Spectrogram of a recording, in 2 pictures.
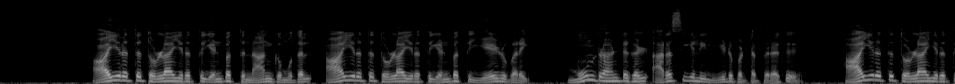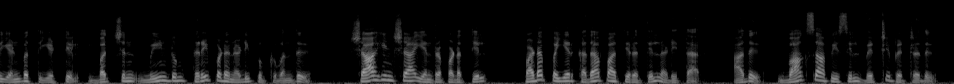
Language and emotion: Tamil, neutral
